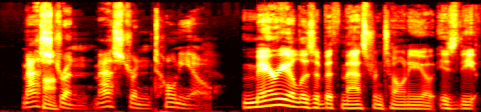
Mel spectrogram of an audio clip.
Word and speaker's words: Mastrantonio: I've always said her name as Mastriantonio. I've been getting her name wrong for since The Abyss. I've never known her name. Mastrantonio.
